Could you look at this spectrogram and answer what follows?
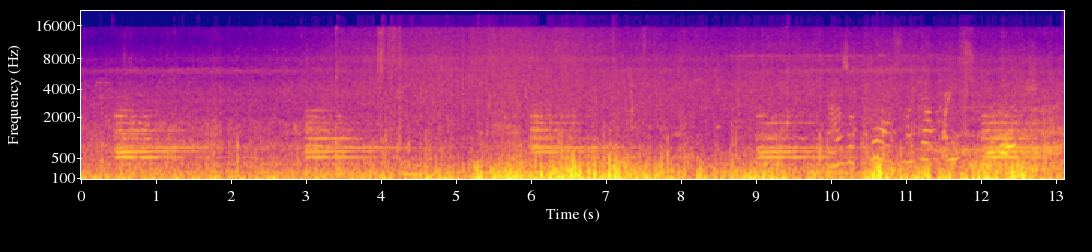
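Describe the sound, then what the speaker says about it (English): A bell chimes noon in Vincennes, Indiana, ringing out in slow, evenly spaced strikes over heavy wind rumble and outdoor noise, tolling twelve times at a steady pace. "So it's noon, so listen guys, it's going to chime 12 times."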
